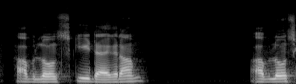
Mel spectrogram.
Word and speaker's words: Jablonski: इसे हम कहते हैं अब लोस की डायग्राम अब लोस की डायग्राम इसमें जो जे है यह य जो है यह साइलेंट है तो अब लोस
